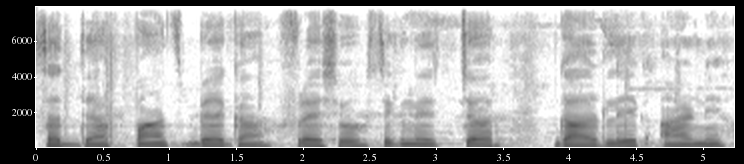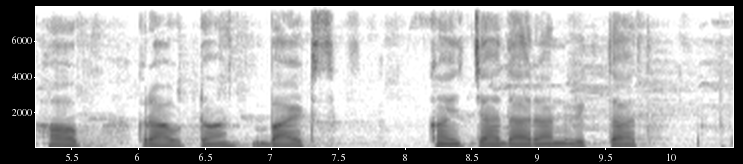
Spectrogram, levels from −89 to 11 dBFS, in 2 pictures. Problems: none marked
